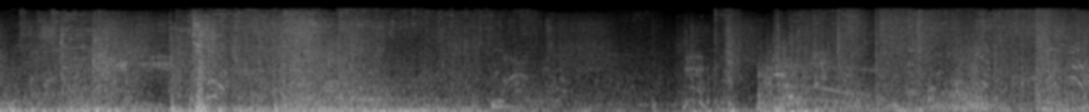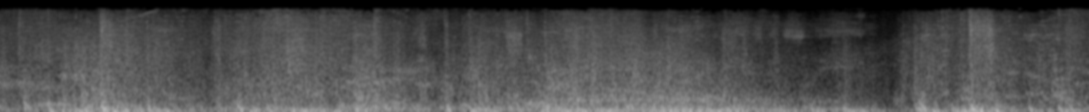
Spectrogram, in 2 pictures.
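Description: Heavy blows thud in quick bursts.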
